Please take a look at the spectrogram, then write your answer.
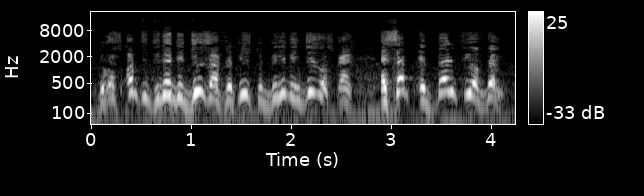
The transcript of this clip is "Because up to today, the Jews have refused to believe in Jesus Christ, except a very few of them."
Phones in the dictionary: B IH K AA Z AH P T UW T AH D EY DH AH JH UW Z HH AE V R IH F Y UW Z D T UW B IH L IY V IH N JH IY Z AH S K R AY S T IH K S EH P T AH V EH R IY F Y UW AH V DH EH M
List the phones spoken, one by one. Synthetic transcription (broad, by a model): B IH K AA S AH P T UW T AH D EY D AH JH UW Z HH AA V R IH F Y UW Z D T UW B IH L IY V IH N JH IY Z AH S K R AY S T IH K S EH P T AH V EH R IY F Y UW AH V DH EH M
